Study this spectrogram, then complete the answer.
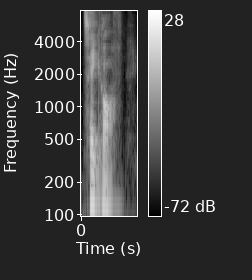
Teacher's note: To say this in a natural, fast way, we can connect these two words together. And we do that by moving the k sound from the end of take to the front of the o in off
